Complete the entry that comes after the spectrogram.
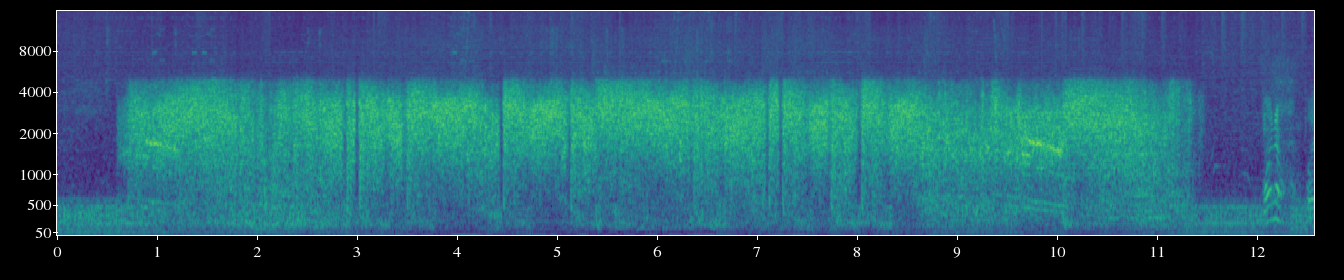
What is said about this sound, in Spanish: parece que el tren ha explotado un poquito, yo que sí unos fuegos artificiales, pero ha quedado todo muy bonito.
